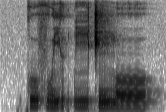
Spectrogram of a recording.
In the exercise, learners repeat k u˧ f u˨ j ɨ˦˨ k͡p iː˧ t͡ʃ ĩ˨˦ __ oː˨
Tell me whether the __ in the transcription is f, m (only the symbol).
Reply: m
